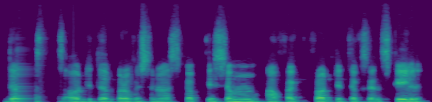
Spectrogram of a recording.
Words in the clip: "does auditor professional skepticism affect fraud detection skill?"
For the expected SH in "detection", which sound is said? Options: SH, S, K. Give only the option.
S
